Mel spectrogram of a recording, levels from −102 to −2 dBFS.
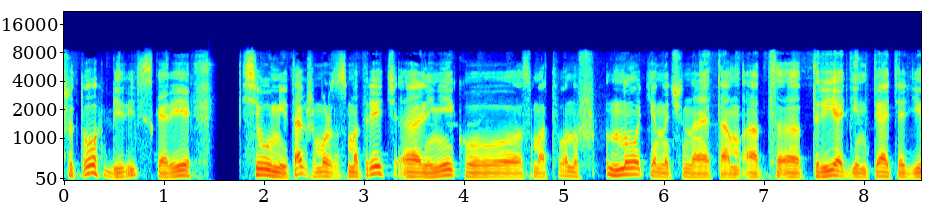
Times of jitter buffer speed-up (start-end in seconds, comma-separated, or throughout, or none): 1.93-2.99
